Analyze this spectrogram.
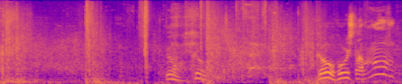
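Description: Gunshots crack sharply, one after another.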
